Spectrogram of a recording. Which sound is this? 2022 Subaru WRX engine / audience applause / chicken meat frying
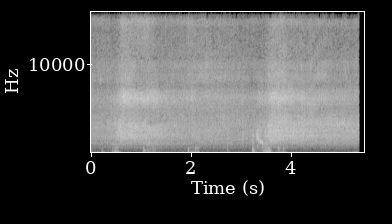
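chicken meat frying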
